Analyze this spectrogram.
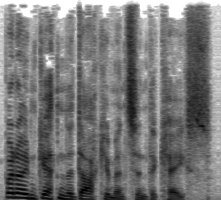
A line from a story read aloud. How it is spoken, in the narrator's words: cried the padre from within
